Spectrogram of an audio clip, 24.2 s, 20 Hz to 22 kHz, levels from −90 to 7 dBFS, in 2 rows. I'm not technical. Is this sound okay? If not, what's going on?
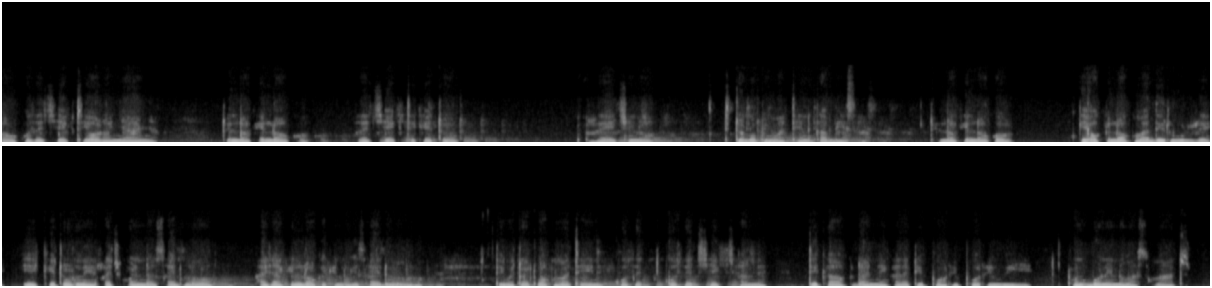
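No. From 3.02 to 9.28 s and again from 13.78 to 19.79 s there's a feedback echo between two devices. Two devices in the same room are on the same call, so one plays back what the other's microphone picked up, and that microphone hears it again. The speech returns about a fifth of a second later, quieter and a bit hollow and ringing. Each echo canceller only cleans up its own device's sound, so this loop gets through.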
